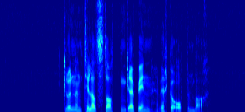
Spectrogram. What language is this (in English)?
Norwegian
